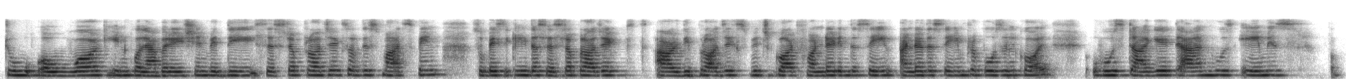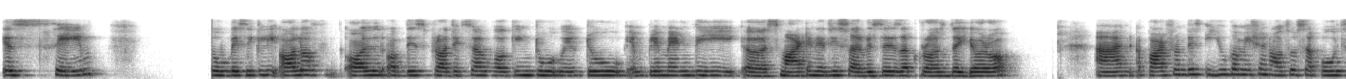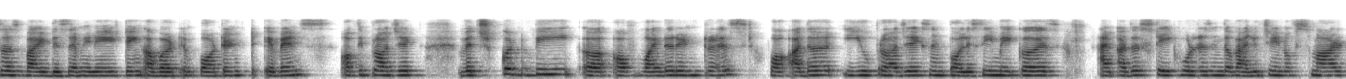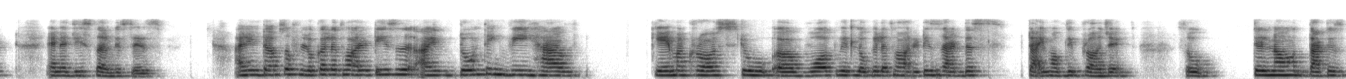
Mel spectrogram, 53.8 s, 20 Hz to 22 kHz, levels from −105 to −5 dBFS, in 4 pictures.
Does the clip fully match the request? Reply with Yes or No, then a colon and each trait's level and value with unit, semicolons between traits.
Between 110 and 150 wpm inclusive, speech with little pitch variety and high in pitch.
Yes: average, 145 wpm; narrow, 1.6 semitones; high, 210 Hz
